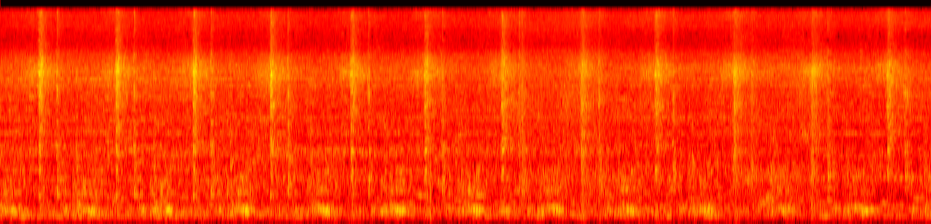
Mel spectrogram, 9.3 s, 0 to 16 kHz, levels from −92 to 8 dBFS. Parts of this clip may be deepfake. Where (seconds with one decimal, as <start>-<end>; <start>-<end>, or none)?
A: 5.2-6.2; 7.3-8.2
